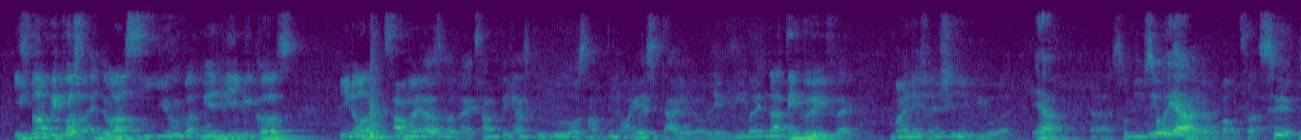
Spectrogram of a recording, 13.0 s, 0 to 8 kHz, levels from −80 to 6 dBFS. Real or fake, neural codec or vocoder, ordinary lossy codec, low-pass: fake; codec, 16 kHz, 4 kbps, X-Codec, HuBERT features, trained on balanced general audio; none; 7.2 kHz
